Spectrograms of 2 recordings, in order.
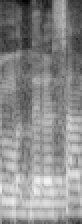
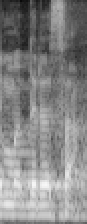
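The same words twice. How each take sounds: First: मदरसा with the final ह sounded out at the end; wrong pronunciation. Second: मदरसा ending on a plain a, the final ह silent; right pronunciation. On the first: Teacher showing students the wrong way, sounding the final ह in मदरसा. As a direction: say मदरसा wrongly, voicing the last ह. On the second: Teacher showing students the correct मदरसा, final ह left silent. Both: Shown as a demonstration. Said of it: "ऐसे नहीं बोलते".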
